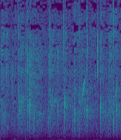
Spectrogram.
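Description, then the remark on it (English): An audience claps their hands together in a short burst of scattered, overlapping applause, steady, with no voices standing out over it. “Come on, clap your hands if you're tracking with me.”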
